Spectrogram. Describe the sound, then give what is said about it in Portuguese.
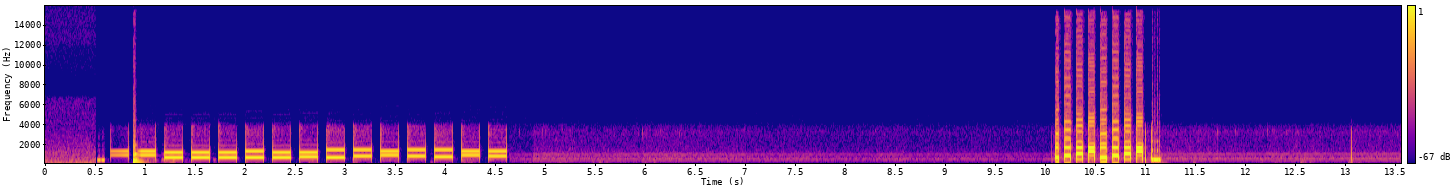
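A rapid run of about a dozen touch-tone beeps as a phone number is dialed, followed by a faint steady line tone and later a short burst of quick, bright beeps. “Dava uma gravação assim que você ligava nesse número de telefone.”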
